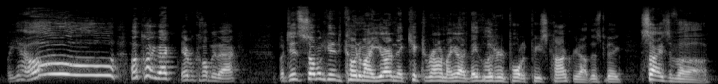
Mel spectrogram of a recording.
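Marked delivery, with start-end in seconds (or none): 0.3-1.8 very high, hammed-up wail; mock crying. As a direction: whine it like a fake sob. Mocking panicked official again.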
